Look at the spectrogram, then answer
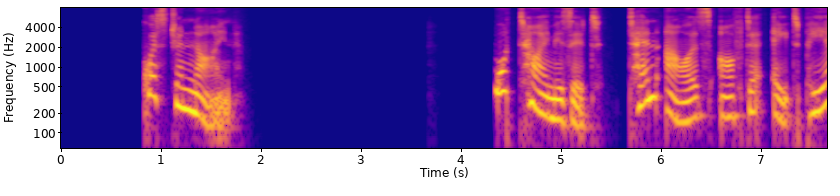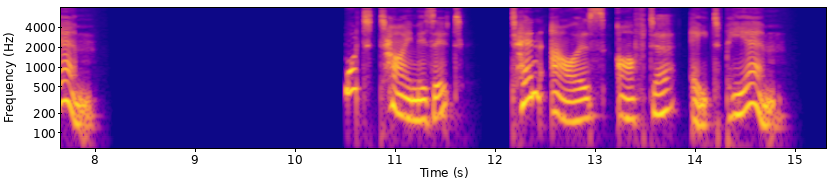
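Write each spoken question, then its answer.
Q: What time is it 10 hours after 8 PM?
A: 6 AM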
